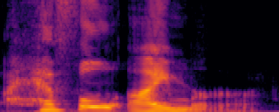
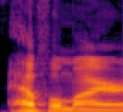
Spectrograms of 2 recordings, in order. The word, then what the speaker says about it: Heffelmeyer: v tuber and uh heffel eimer is how he pronounces it and it sounds like a german name i know he he realized that it's heffelmeyer and i was just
